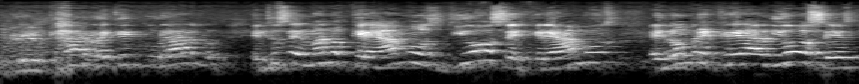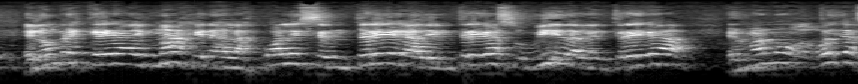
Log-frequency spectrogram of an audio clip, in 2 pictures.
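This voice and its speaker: High-voiced preacher guy, asks the crowd stuff, echoey hall, a bit far from the mic. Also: a bit bright. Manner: preaching, addresses listeners as "hermano", asks questions. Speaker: pastor. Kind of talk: sermon. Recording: roomy echo, voice from off mic.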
